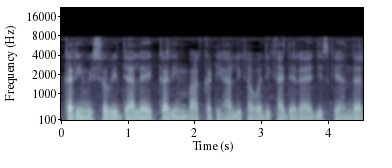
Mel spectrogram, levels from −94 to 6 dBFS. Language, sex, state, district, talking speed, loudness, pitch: Hindi, male, Bihar, Katihar, 185 wpm, -21 LUFS, 100 Hz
